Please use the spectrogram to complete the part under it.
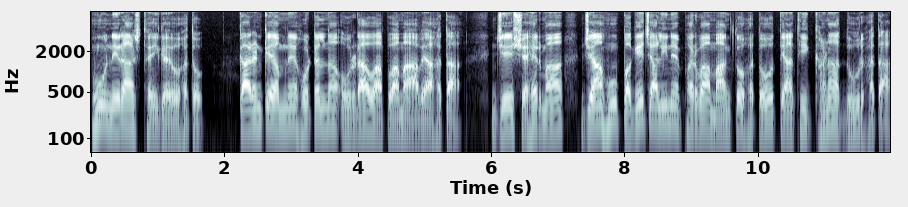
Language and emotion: Gujarati, sad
